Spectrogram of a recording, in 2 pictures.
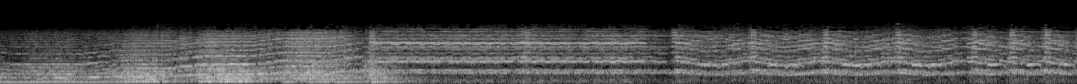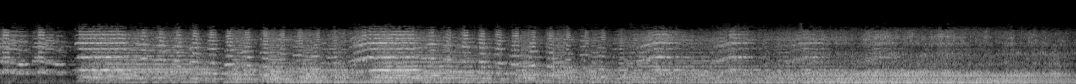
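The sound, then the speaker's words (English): A plane's engine roars steadily throughout as it flies along the China coast, its low drone running beneath a swelling musical passage of wavering, sustained tones. “Meanwhile, Shanghai Lil's plane carrying Jim and Kolo roars on along the China coast.”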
